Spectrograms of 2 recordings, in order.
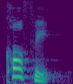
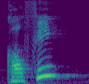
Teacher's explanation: I said coffee with the falling tone coffee and he said coffee with the rising tone coffee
